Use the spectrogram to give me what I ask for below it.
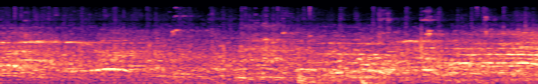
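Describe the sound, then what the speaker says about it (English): Crowd noise at a basketball game, a dense continuous roar of voices and cheering with sneaker squeaks and a few thuds, steady and loud throughout. "The crowd is going wild."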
